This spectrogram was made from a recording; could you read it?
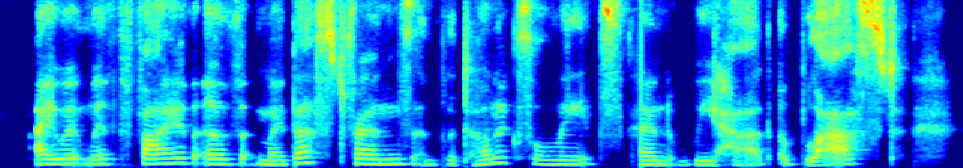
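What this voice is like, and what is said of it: Hoarse, strained voice. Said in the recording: “I lost my voice ... if I sound a little funny”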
